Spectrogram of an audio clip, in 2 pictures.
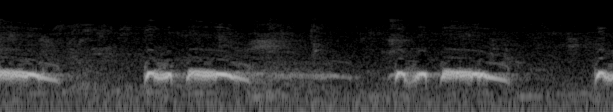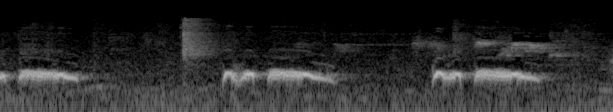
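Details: A spotted dove used as a lure bird, in Ba Vì, Hanoi, Vietnam, calls in steady low coo phrases roughly every one to two seconds, with a brief click and faint chirps behind.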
